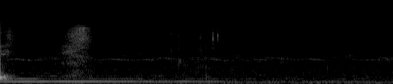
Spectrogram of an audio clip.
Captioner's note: नाक से की जाने वाली आवाज़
